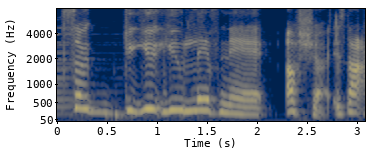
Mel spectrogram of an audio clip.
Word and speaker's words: Ushaw: So, do you live near Ushaw? Is that how I'm pronouncing it? Yeah. Ushaw.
